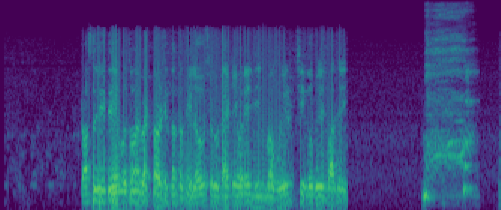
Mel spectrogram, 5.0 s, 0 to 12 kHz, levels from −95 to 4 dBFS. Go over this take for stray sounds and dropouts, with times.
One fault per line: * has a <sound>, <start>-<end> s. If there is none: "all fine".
* has a cough, 4.2-4.8 s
